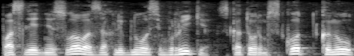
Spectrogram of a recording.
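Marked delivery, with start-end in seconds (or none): none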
